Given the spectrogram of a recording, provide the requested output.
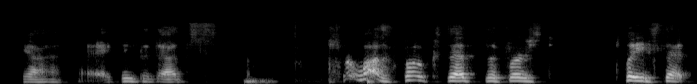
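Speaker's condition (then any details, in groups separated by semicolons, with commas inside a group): Cerebral palsy; hamstring releases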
